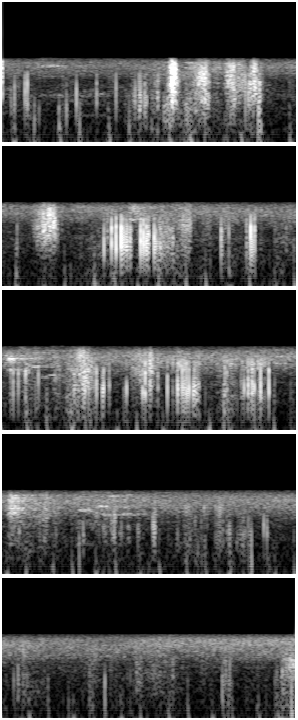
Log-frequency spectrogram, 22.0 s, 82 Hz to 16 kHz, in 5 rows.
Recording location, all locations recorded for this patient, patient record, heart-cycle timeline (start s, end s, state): mitral valve (MV)
aortic valve (AV)+pulmonary valve (PV)+tricuspid valve (TV)+mitral valve (MV)
#Age: Child
#Sex: Female
#Height: 131.0 cm
#Weight: 27.4 kg
#Pregnancy status: False
#Murmur: Absent
#Murmur locations: nan
#Most audible location: nan
#Systolic murmur timing: nan
#Systolic murmur shape: nan
#Systolic murmur grading: nan
#Systolic murmur pitch: nan
#Systolic murmur quality: nan
#Diastolic murmur timing: nan
#Diastolic murmur shape: nan
#Diastolic murmur grading: nan
#Diastolic murmur pitch: nan
#Diastolic murmur quality: nan
#Outcome: Abnormal
#Campaign: 2015 screening campaign
0.00	13.14	unannotated
13.14	13.26	diastole
13.26	13.38	S1
13.38	13.56	systole
13.56	13.68	S2
13.68	13.96	diastole
13.96	14.06	S1
14.06	14.26	systole
14.26	14.36	S2
14.36	14.62	diastole
14.62	14.72	S1
14.72	14.90	systole
14.90	15.02	S2
15.02	15.30	diastole
15.30	15.40	S1
15.40	15.56	systole
15.56	15.66	S2
15.66	15.96	diastole
15.96	16.08	S1
16.08	16.26	systole
16.26	16.36	S2
16.36	16.62	diastole
16.62	16.72	S1
16.72	16.90	systole
16.90	17.04	S2
17.04	17.28	diastole
17.28	17.40	S1
17.40	17.58	systole
17.58	17.68	S2
17.68	18.00	diastole
18.00	18.12	S1
18.12	18.30	systole
18.30	18.40	S2
18.40	18.68	diastole
18.68	18.78	S1
18.78	18.96	systole
18.96	19.08	S2
19.08	19.38	diastole
19.38	19.52	S1
19.52	19.70	systole
19.70	19.80	S2
19.80	20.10	diastole
20.10	20.24	S1
20.24	20.42	systole
20.42	20.52	S2
20.52	20.78	diastole
20.78	20.88	S1
20.88	21.08	systole
21.08	21.18	S2
21.18	21.46	diastole
21.46	21.58	S1
21.58	21.68	systole
21.68	22.05	unannotated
